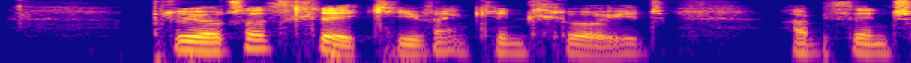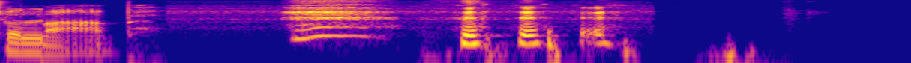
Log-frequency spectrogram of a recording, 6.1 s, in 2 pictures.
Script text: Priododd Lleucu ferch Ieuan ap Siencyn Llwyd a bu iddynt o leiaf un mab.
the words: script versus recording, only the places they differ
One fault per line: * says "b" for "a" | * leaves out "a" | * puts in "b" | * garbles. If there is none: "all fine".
* leaves out "ferch Ieuan ap"
* leaves out "bu"
* leaves out "leiaf un"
